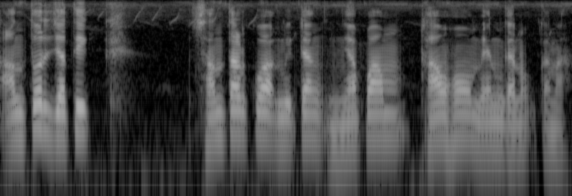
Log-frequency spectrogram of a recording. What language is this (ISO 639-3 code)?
sat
